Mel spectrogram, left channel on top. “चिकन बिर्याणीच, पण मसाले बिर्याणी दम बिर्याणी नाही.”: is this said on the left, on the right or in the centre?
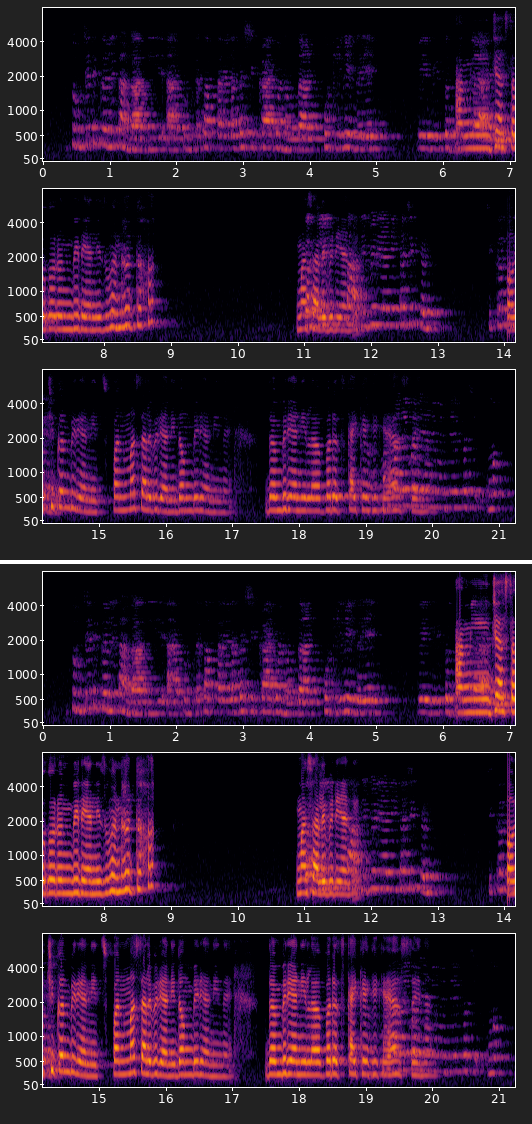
Right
